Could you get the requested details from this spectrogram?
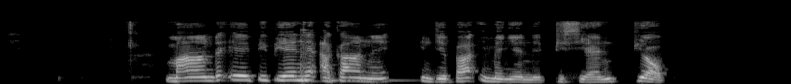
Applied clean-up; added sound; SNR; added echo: neural mask model RNNoise.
